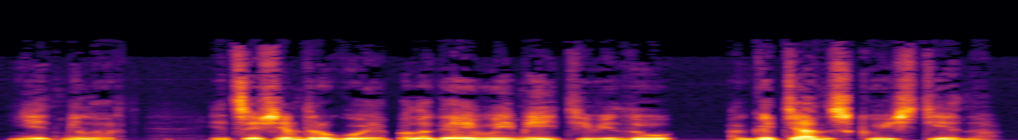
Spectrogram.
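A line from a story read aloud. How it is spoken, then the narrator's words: Gentle correction. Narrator (Russian): мягко поправил господин Кривс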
